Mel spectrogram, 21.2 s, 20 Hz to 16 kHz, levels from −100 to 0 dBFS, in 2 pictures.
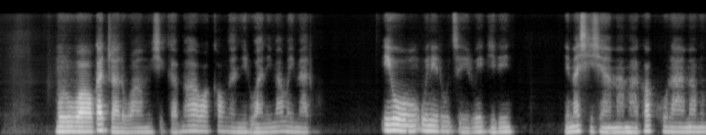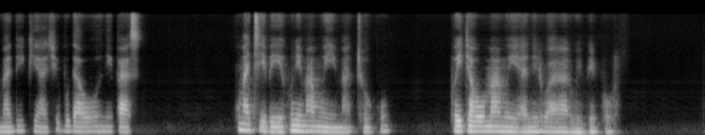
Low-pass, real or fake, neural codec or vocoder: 10.8 kHz; fake; codec, 24 kHz, 0.5 kbps, DualCodec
